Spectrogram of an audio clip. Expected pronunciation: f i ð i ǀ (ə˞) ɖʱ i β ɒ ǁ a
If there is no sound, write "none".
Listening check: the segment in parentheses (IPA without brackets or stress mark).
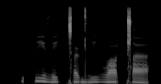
ʌ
